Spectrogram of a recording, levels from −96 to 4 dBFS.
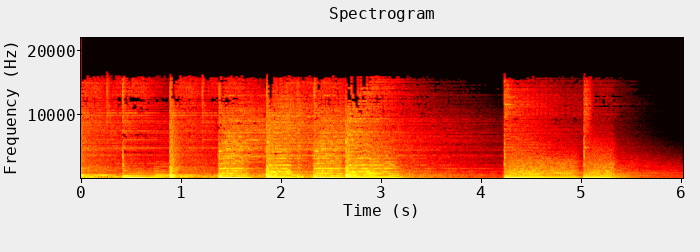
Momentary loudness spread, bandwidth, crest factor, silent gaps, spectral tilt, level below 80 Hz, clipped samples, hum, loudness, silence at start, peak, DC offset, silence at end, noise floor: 11 LU; 16 kHz; 16 dB; none; -5 dB/octave; -26 dBFS; under 0.1%; none; -18 LUFS; 0 s; -2 dBFS; under 0.1%; 0.45 s; -44 dBFS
